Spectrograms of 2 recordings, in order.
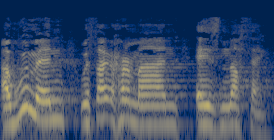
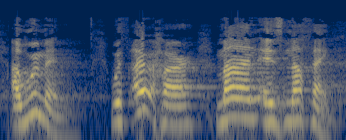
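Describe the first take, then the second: First: It runs on with no pause after woman. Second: It pauses after woman and after her.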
